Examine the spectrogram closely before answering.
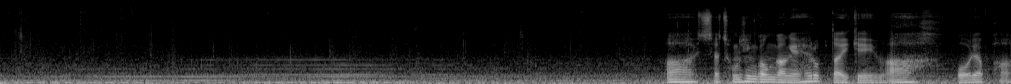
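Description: Light footsteps patter across soft ground.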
